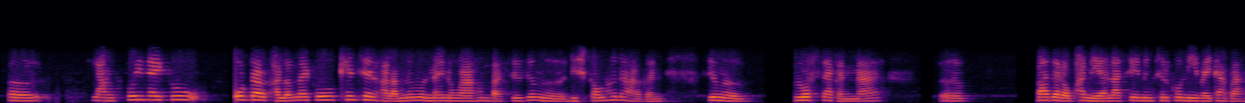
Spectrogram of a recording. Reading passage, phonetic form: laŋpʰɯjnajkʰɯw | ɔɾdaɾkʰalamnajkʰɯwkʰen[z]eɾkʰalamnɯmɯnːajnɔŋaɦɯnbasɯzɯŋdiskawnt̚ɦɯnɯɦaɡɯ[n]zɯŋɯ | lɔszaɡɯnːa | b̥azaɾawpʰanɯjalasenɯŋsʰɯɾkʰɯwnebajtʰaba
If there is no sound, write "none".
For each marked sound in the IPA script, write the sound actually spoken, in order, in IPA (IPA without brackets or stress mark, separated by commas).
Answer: s, n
